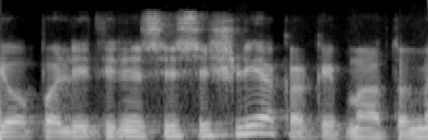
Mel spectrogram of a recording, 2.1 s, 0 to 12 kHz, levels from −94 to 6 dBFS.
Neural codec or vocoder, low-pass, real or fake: vocoder, 44.1 kHz, 128 mel bands every 256 samples, BigVGAN v2; 10.8 kHz; fake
